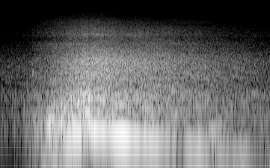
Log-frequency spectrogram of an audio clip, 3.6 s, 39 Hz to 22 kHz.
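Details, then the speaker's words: 2009 Honda Civic 1.8 16V after throttle body cleaning and idle relearn (owner complained of high, oscillating idle): engine revs smoothly and settles evenly back to steady idle without hunting or stumble; normal rev and return to idle. "E ele volta para o seu ponto de repouso de marcha lenta ali, ó."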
